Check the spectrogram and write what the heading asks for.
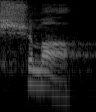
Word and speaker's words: Shema: I'm told that the correct way of pronouncing the Jewish word relating to verse 4 is Shema. It's their great declaration of faith, the great Jewish declaration of faith.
